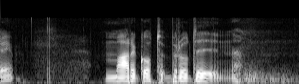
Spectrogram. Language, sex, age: Swedish, male, 24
